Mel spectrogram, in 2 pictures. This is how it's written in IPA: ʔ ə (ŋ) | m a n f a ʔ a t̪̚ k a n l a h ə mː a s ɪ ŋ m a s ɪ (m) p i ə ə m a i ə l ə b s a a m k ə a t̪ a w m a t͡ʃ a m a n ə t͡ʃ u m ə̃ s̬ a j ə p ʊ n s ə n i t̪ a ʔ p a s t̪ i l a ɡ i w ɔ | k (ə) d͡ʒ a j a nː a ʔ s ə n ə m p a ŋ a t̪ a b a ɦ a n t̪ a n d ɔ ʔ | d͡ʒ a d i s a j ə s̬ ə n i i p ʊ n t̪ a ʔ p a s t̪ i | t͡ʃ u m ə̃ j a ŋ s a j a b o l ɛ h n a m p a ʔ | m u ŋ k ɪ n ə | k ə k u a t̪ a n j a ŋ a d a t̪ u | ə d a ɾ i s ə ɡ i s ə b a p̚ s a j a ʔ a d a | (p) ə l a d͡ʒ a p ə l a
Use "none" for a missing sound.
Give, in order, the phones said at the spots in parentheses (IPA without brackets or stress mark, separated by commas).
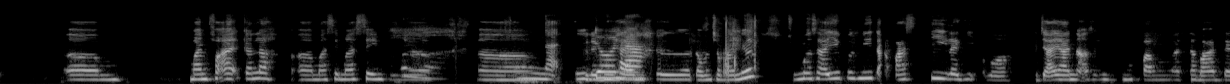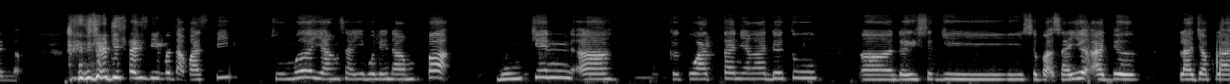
m, ŋ, ə, p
